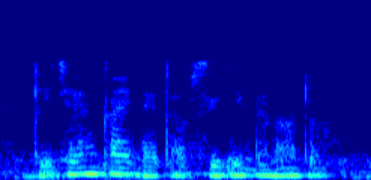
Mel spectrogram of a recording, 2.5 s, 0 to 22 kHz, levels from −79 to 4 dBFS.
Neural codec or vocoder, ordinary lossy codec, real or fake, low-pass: vocoder, 44.1 kHz, 128 mel bands, Pupu-Vocoder; Opus, 16 kbps; fake; 5.4 kHz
